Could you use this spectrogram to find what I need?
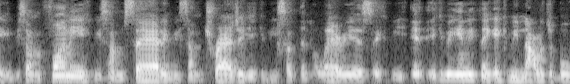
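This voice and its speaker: This man talks at a very fast pace with a medium pitch. His voice is somewhat breathy. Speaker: livestream podcast host. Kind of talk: casual livestream chat. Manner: casual, rambling with fillers.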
